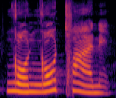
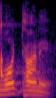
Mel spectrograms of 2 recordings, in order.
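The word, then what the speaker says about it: Qongqothwane: It's known as the Click song because they could not pronounce the original name. The original name is Ngongothwane. That is the name. Ngongothwane. Ngongothwane.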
